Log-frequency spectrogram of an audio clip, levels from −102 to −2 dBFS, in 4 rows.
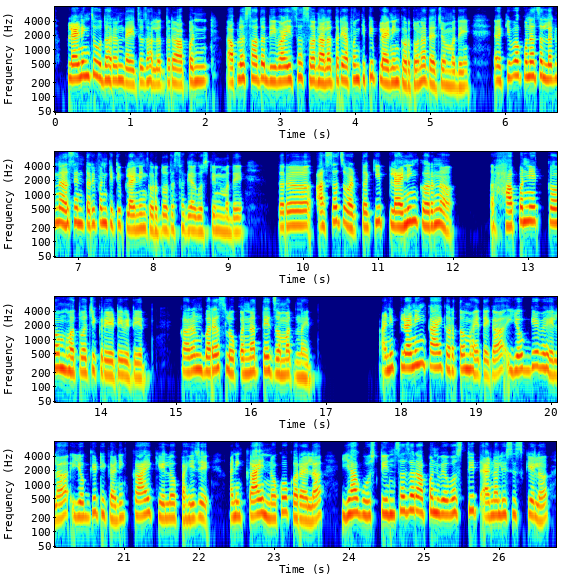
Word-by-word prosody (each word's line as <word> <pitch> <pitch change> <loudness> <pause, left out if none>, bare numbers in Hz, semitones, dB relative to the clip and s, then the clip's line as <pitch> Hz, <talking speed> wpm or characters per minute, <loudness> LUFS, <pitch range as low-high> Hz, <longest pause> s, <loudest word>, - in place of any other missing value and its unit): प्लॅनिंगचं 275 +4 +5
उदाहरण 225 -2 +1
द्यायचं 195 0 -1
झालं 190 -2 -2
तर 205 - -3
आपण, 215 +3 0 0.3
आपलं 220 +4 +2
साधं 245 -1 +2
दिवाळीचा 215 +3 +2
सण 220 -2 +2
आला 200 +1 +5
तरी 225 +1 +2
आपण 235 +2 +1
किती 255 +3 -4
प्लॅनिंग 205 -4 +2
करतो 185 -2 -1
ना 225 - +1
त्याच्यामध्ये 175 -2 -2 0.5
किंवा 280 +3 +2
कुणाचं 275 0 +3
लग्न 245 +1 +1
असेल 250 +2 0
तरी 230 - 0
पण 260 -1 +1
किती 235 0 -4
प्लॅनिंग 190 +1 +1
करतो 180 0 -2
त्या 185 +1 -9
सगळ्या 180 -3 -3
गोष्टींमध्ये. 165 0 -5 0.5
तर 210 +1 0
अ, 225 +1 +3 0.2
असंच 270 +4 -1
वाटतं 200 -1 +1
की 270 - -1
प्लॅनिंग 230 +5 +5
करणं, 225 +1 +2 0.6
हा 215 - +4
पण 275 0 +3
एक 275 -1 -1
महत्वाची 225 -4 +2
क्रिएटिव्हिटी 175 -4 -2
आहे. 155 - -7 0.5
कारण 215 +3 +1
बऱ्याच 230 +3 +2
लोकांना 195 +1 0
ते 220 0 +3
जमत 190 0 -1
नाहीत. 165 -3 -6 1.0
आणि 220 +3 0
प्लॅनिंग 265 +5 +4
काय 260 -1 +3
करतो 235 -1 -2
माहितीये 185 -7 -1
का, 185 +1 0
योग्य 225 +4 -1
वेळेला, 195 -5 0
योग्य 210 +3 -3
ठिकाणी 200 -3 -4
काय 220 +2 +2
केलं 200 -1 -1
पाहिजे? 190 +2 -2 0.3
आणि 215 +2 -1
काय 225 +3 +5
नको 215 +5 -1
करायला? 185 0 +1 0.3
ह्या 240 +4 +4
गोष्टींचा 235 +4 -1
जर 290 +1 +3
आपण 260 0 +2
व्यवस्थित 250 +4 -1
ॲनालिसिस 225 +1 -2
केलं, 195 -6 -1
220 Hz, 165 wpm, -23 LUFS, 195-245 Hz, 1.0 s, प्लॅनिंगचं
